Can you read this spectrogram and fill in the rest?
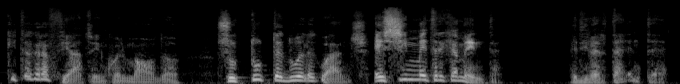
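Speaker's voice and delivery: high, slow wondering question; study his face as you ask; doctor eyeing the scratches; curious old surgeon. Acted. Surgeon observes.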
